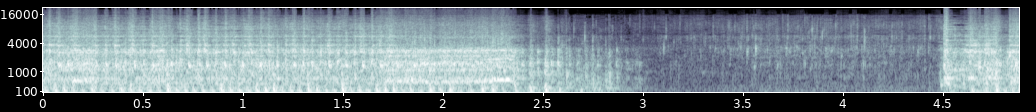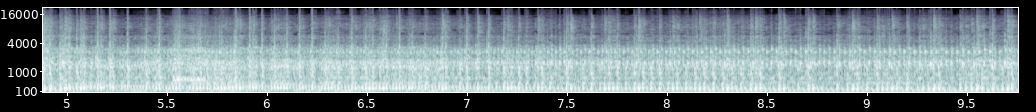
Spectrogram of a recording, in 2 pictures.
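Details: 1995 Force 40 hp outboard with water in the cylinders, after flooding with fuel: cranks and catches, dies briefly, then restarts into a raspy, uneven, lumpy run; firing on only one cylinder.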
